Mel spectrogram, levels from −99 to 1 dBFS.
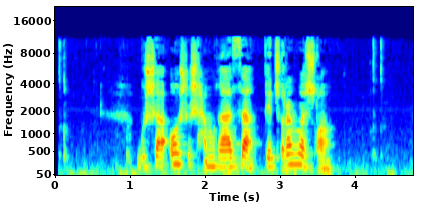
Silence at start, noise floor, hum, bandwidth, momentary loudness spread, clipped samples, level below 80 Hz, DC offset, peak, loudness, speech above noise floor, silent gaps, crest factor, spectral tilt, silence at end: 0.05 s; -53 dBFS; none; 11.5 kHz; 8 LU; under 0.1%; -52 dBFS; under 0.1%; -4 dBFS; -23 LUFS; 30 dB; none; 22 dB; -3 dB/octave; 0.25 s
